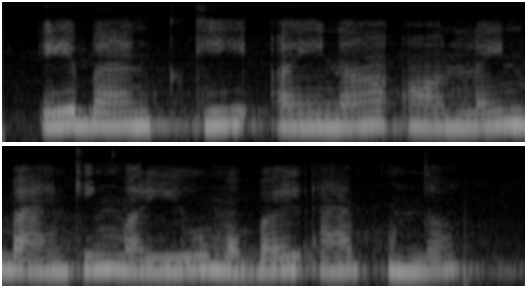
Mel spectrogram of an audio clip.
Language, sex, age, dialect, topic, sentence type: Telugu, female, 25-30, Telangana, banking, question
